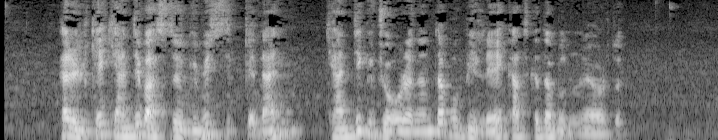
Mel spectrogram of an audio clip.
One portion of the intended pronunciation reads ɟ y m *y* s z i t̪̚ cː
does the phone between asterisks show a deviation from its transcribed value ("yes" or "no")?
no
